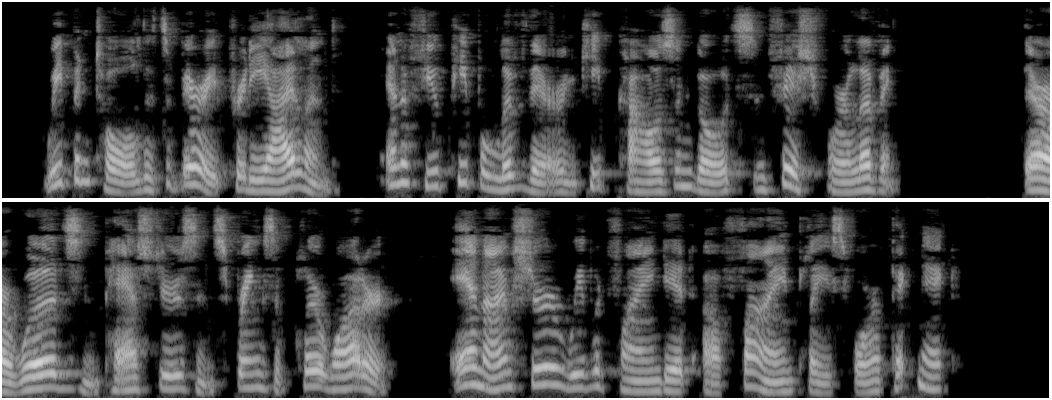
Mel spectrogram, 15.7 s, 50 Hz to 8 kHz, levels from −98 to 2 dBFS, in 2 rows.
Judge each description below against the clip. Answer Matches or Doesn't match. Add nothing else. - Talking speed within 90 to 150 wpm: Doesn't match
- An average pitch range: Doesn't match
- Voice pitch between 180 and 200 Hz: Matches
